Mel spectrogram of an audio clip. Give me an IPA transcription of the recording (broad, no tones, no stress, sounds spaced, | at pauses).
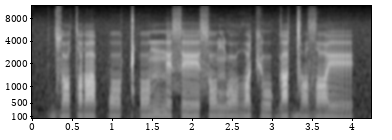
d͡z o tˤ u ɾ aː pː ɔː ǁʰ ɔ nː e s eː s ɔ ŋ oː ðˤ ɪ t͡ʃ oː ɡ a ɡ͡ǀ e zˤ eː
